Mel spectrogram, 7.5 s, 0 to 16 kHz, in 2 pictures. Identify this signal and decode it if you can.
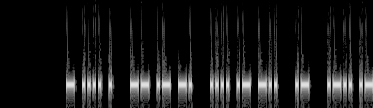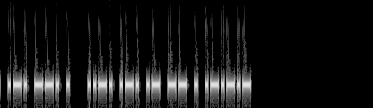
Morse code, heard as a keyed tone, about 46 wpm, 700 Hz. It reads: THE MAN HAD A LARGE FRAME.
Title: Sentences from Top 1000 Words - Review Part 6 - 45wpm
